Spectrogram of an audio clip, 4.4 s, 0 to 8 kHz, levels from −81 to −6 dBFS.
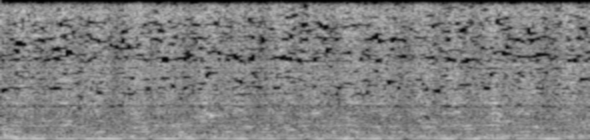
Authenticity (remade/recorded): recorded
